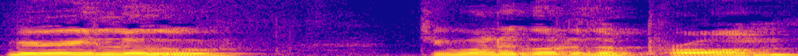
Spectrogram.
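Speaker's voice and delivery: imitated Canadian accent. Joining in on a movie scene's lines: imitating a Canadian accent. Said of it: "their Canadian accents are jumping out".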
